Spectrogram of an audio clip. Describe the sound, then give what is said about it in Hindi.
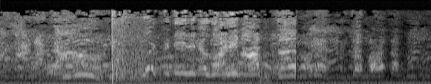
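Two sharp, loud gunshots crack out about a second and a half apart in a viral firing video showing plainclothes UP Police with pistols, over the steady hubbub of a crowd talking and shouting in the background. “firing का एक video भी वायरल हो रहा है जिसमें गोली चलने की आवाज है”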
